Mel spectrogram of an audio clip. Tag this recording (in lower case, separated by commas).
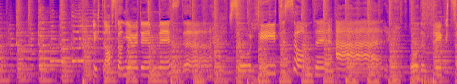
music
